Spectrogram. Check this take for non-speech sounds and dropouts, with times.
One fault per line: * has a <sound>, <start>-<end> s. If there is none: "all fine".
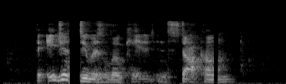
* has a dropout, 0.7-0.8 s
* has a dropout, 2.1-2.2 s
